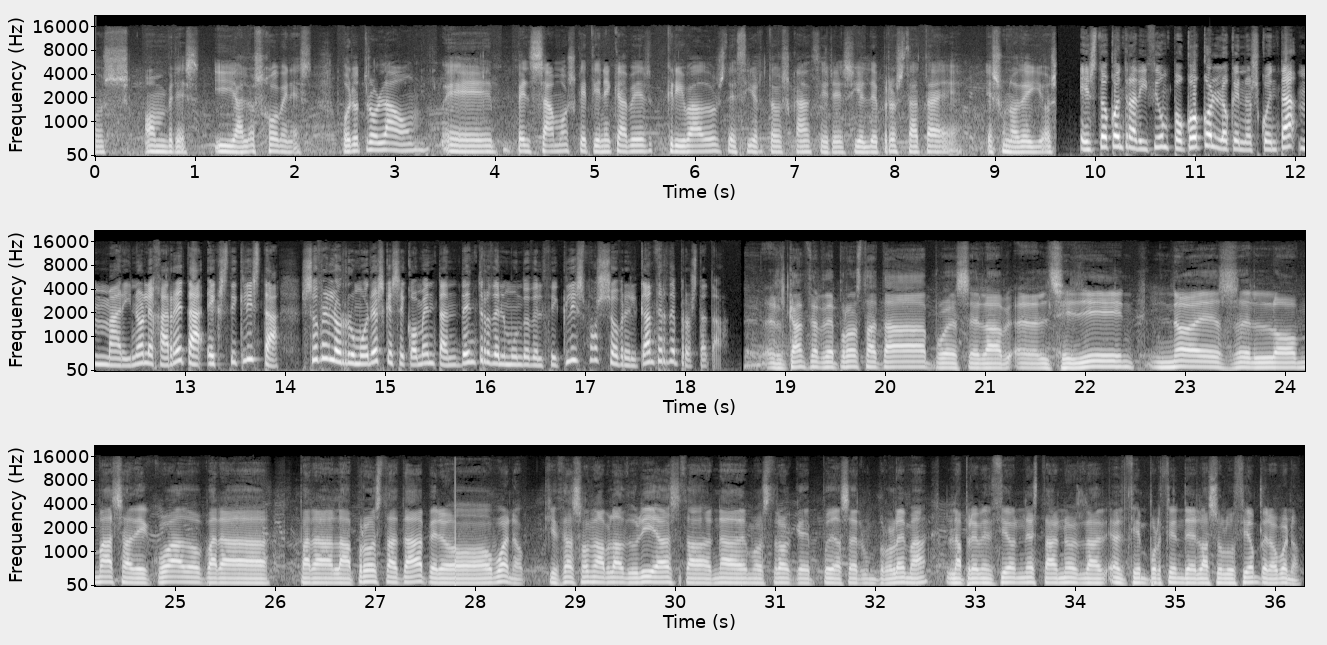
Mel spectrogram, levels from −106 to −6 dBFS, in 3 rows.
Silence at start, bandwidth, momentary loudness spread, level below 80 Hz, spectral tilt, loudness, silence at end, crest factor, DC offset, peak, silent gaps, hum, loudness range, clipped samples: 0 s; 15.5 kHz; 7 LU; -52 dBFS; -6 dB/octave; -17 LUFS; 0.05 s; 16 dB; under 0.1%; 0 dBFS; none; none; 3 LU; under 0.1%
